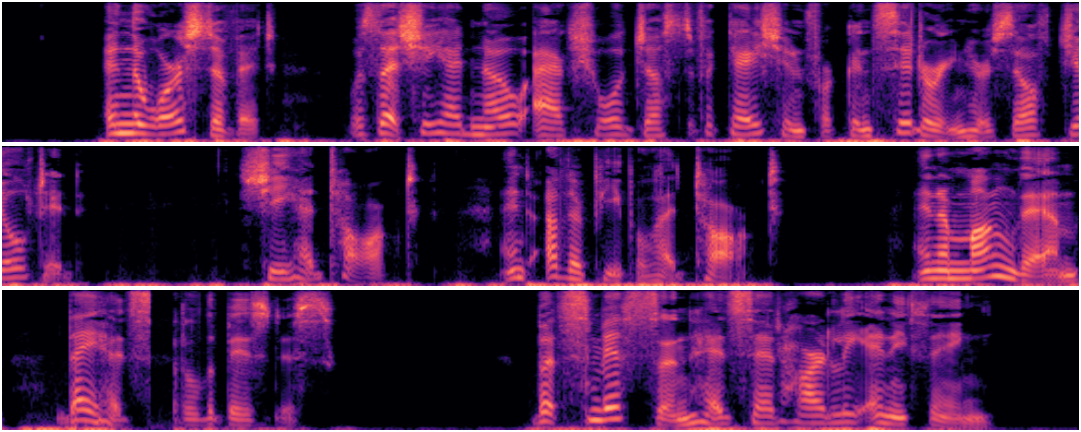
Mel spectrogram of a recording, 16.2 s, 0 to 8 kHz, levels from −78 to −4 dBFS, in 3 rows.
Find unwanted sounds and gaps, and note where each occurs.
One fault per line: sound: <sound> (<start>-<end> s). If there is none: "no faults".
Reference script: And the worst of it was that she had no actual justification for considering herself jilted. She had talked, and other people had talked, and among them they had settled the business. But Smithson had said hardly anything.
sound: dropout (11.5-11.6 s)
